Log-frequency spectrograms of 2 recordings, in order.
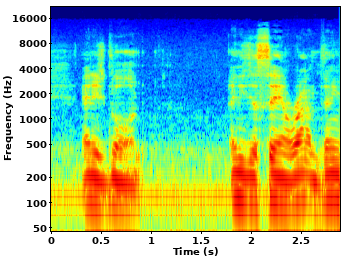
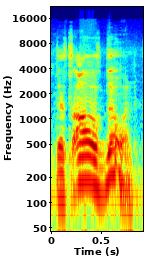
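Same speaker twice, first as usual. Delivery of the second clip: normal talking voice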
